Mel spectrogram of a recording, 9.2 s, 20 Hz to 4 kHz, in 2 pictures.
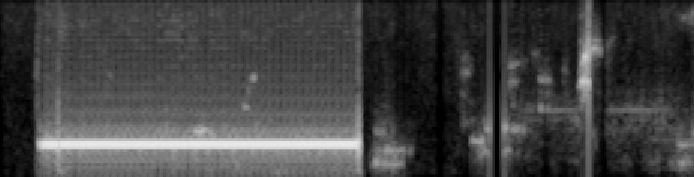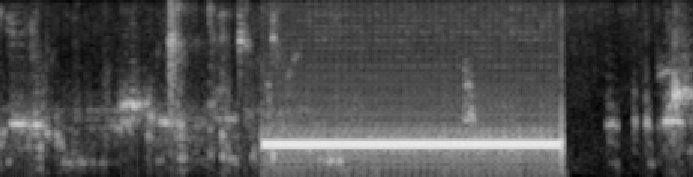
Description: Ringback tone (North America), 440 + 480 Hz.
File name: rg-1600-unknown- - - .53681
